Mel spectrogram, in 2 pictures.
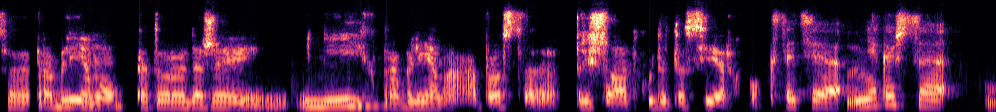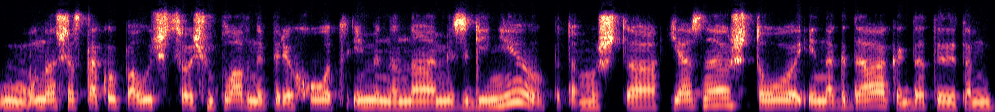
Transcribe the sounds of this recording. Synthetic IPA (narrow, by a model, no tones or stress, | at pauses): t̪pɾɐblʲe̞mʊkɐt̪o̞ɾʊjʊd̪aʐɨnʲɪixpɾɐblʲe̞mə̰a̰pɾo̞st̪ə̰pɾʲɪʂlˠaɐt̪kud̪ət̪əsvʲerxʊkst̪atʲɪmnʲe̞kaʐɨt̪sə | ʊ̰nasɕast̪ɐko̞jpɐlˠut͡ɕɪ̥t̪səot͡ɕɪnʲplˠavnɨjpʲɪɾʲɪxo̞t̪imʲɪnːənəmʲɪzɡʲɪnʲijʊpət̪ɐmuʂt̪ojaznajʊʂt̪o̞ʔɪ̰nɐɡd̪akɐɡ̚d̪at̪ɨt̪am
